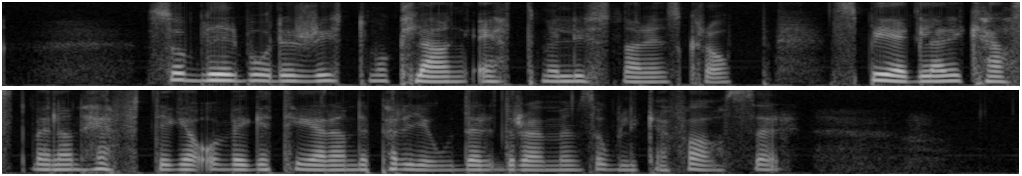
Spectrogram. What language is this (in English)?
Swedish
